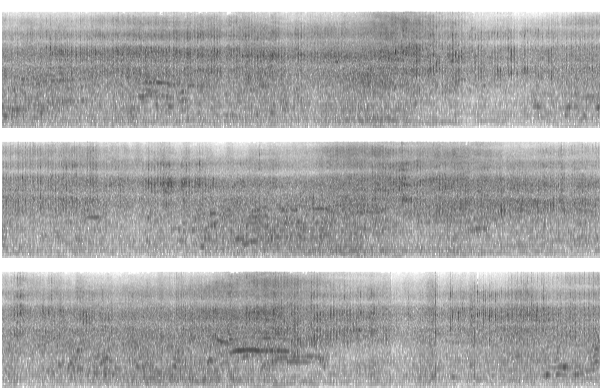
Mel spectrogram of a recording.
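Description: A go-kart engine buzzes and whines as karts race by, rising and falling as they speed up and slow down.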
